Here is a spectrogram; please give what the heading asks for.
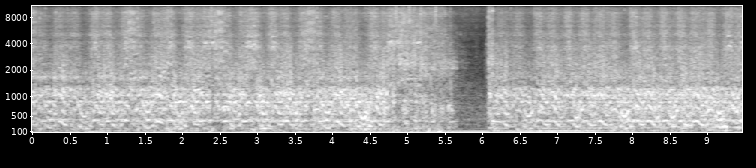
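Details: GMC 305 V6, first start in years, vacuum advance port plugged: long crank with ragged firing, a brief stumble, then uneven running; ignition timing appears out.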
